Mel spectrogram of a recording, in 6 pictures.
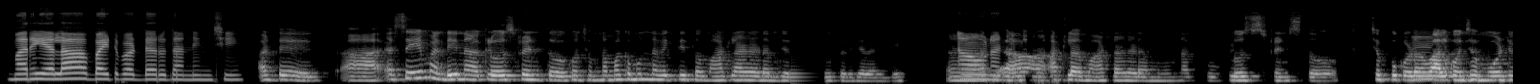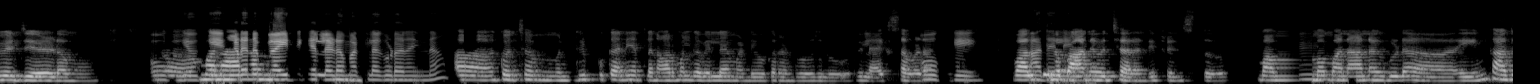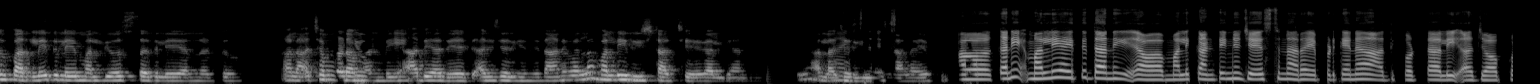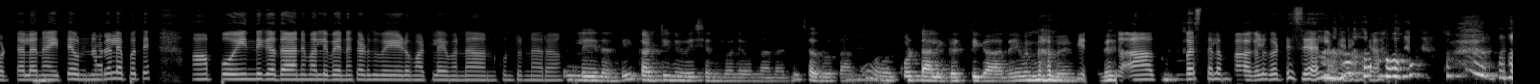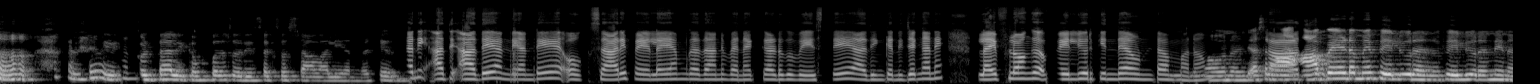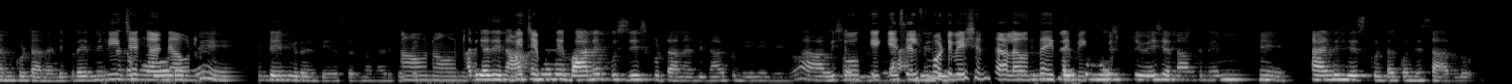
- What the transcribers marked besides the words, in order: in English: "క్లోజ్ ఫ్రెండ్‌తో"; distorted speech; in English: "క్లోజ్ ఫ్రెండ్స్‌తో"; in English: "మోటివేట్"; in English: "సో"; in English: "నార్మల్‌గా"; in English: "రిలాక్స్"; in English: "ఫ్రెండ్స్‌తో"; static; in English: "రీస్టార్ట్"; in English: "నైస్. నైస్"; in English: "కంటిన్యూ"; in English: "జాబ్"; other background noise; in English: "కంటిన్యూయేషన్‌లోనే"; laughing while speaking: "గట్టిగానే ఉన్నానండి. నే"; chuckle; giggle; in English: "కంపల్సరీ సక్సెస్"; in English: "లైఫ్ లాంగ్ ఫెయిల్యూర్"; in English: "ఫెయిల్యూర్, ఫెయిల్యూర్"; in English: "పుష్"; in English: "సెల్ఫ్ మోటివేషన్"; in English: "హ్యాండిల్"; in English: "సెల్ఫ్ మోటివేషన్"; in English: "హ్యాండిల్"
- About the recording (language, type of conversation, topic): Telugu, podcast, నువ్వు ఒత్తిడిని ఎలా తట్టుకుంటావు?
